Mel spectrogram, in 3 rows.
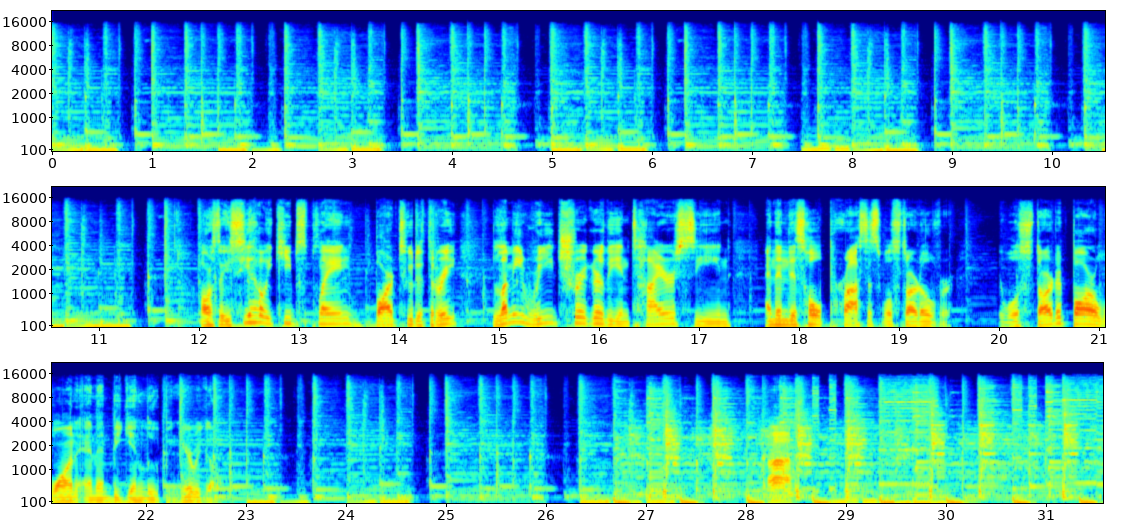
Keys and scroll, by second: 4.8 Down, 29.4 super+Return.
